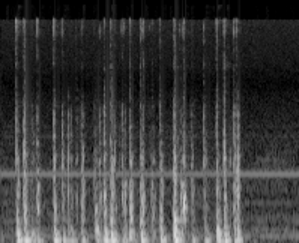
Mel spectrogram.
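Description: IP address being typed on a computer keyboard: a steady run of close, crisp key clicks for about two seconds, then quiet.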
